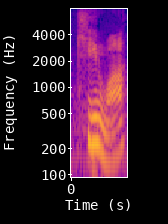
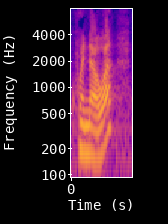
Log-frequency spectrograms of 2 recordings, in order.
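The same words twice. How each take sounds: First: The word is said the traditional established way. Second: The word is read literally, letter by letter. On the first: The speaker calls it right. "but it's actually quinoa" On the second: The speaker calls it wrong. "you often hear people pronounce it quinoa because that's what it looks like on the package"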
